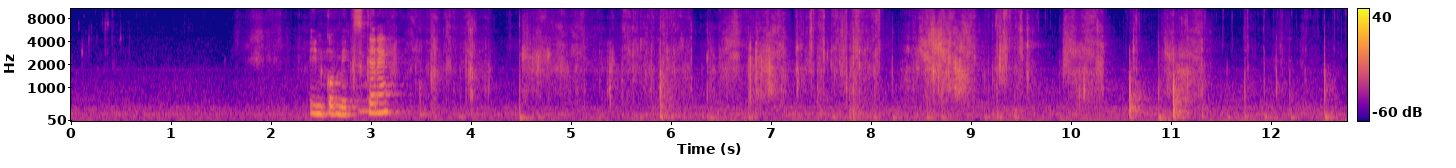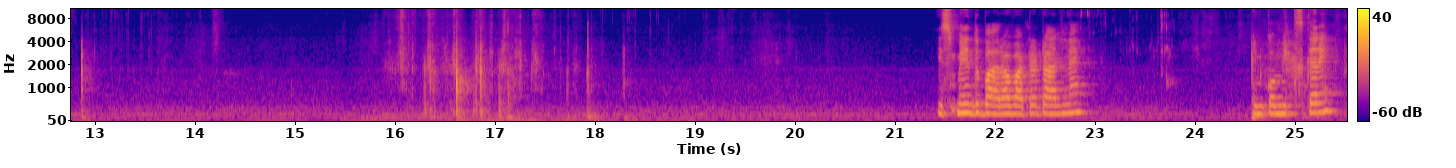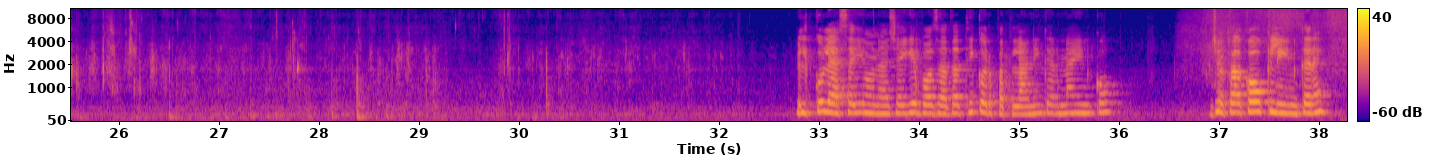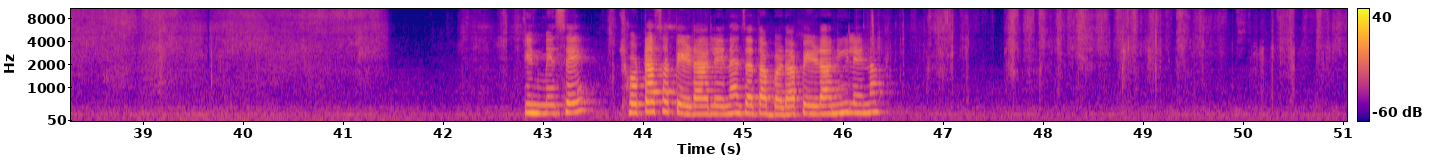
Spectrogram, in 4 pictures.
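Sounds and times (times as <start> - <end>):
wet squishing paste: 3.0 - 13.9, 22.9 - 32.5
spoon scraping plastic bowl: 24.6 - 32.2.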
